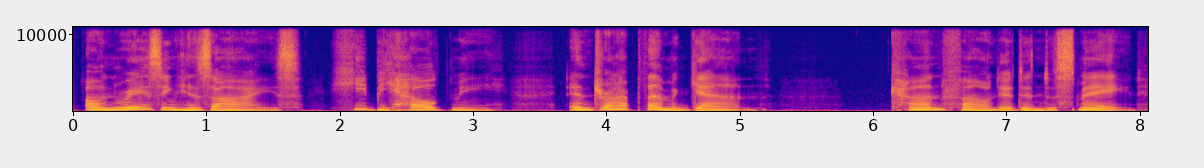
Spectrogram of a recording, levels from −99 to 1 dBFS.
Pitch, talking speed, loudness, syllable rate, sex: 180 Hz, 105 wpm, -17 LUFS, 3.3 syllables/s, female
